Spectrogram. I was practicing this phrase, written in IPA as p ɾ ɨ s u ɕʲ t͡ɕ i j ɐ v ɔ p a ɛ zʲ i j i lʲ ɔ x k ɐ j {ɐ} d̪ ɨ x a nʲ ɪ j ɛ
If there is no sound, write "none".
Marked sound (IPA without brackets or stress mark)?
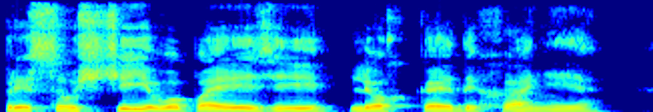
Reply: ɐ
